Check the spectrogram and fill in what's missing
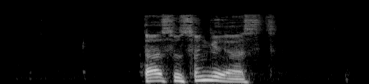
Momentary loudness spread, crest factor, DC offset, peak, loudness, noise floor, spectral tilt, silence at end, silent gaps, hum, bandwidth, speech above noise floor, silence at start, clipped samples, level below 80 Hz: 10 LU; 18 dB; under 0.1%; -6 dBFS; -21 LUFS; -74 dBFS; -6 dB/octave; 0.95 s; none; none; 11 kHz; 55 dB; 1.45 s; under 0.1%; -58 dBFS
